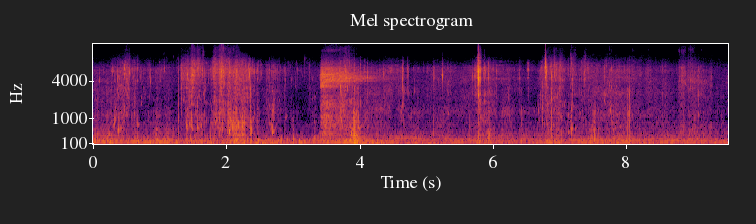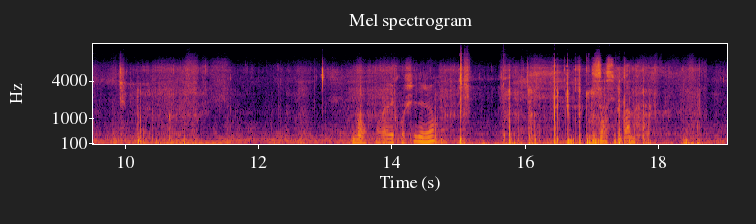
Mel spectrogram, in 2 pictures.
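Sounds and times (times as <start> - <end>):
water sloshing and splashing: 0.0 - 14.2
low hum: 0.0 - 19.0.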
